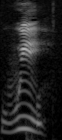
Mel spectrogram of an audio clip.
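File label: "we", Nigerian Pidgin, female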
